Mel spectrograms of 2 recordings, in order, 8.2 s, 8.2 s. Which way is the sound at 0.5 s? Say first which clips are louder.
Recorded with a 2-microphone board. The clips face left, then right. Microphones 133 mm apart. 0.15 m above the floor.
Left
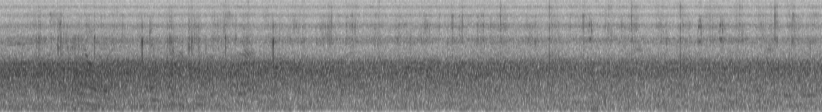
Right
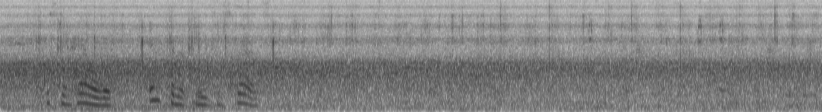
Right 3 dB; 40° right (ahead or behind).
